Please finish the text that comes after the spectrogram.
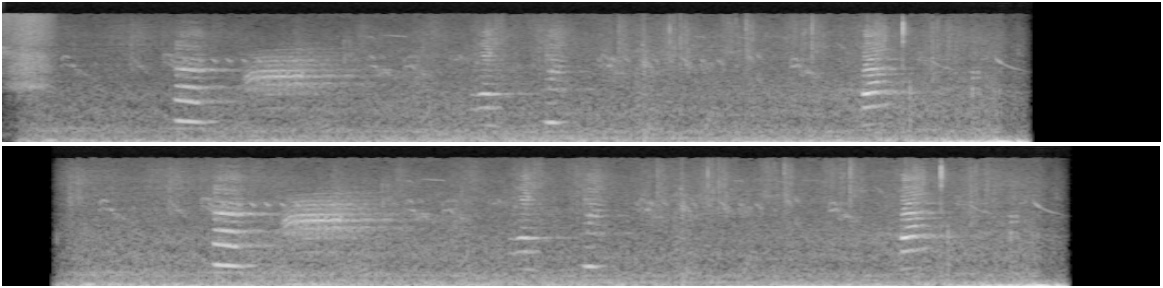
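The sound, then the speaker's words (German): A black rhinoceros bull calls in mating mood with a string of high, squeaky whistles and whines over a steady low rumble. The same five-second passage plays twice after a brief silence. “Das war nicht so ein kleines Nashorn, das war ein Bulle in Paarungsstimmung.”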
